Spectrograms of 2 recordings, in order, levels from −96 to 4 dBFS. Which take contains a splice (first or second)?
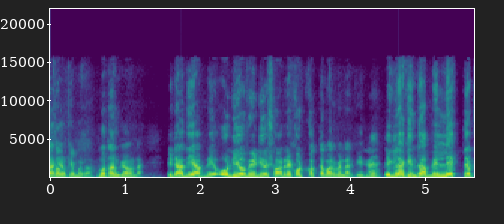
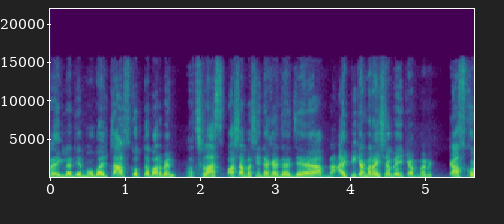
first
